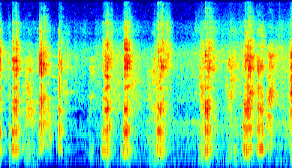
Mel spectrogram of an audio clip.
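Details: Farm pigs in Tripura, India, giving separate gruff grunts and short nasal squeals in loose clusters, some calls paired closely together, with quiet gaps of half a second or more between bursts.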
